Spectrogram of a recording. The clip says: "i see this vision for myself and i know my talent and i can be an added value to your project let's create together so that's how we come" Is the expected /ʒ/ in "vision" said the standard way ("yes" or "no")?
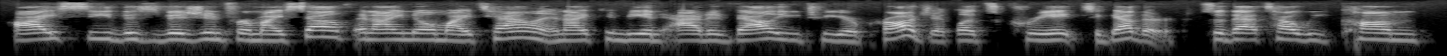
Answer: yes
